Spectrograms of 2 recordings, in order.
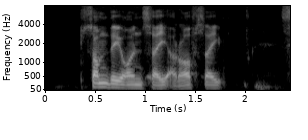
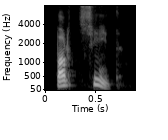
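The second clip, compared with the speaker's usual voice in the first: repeating to be understood; 8 semitones higher, 6 dB louder than usual. Retold or imitated. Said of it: "I said".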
